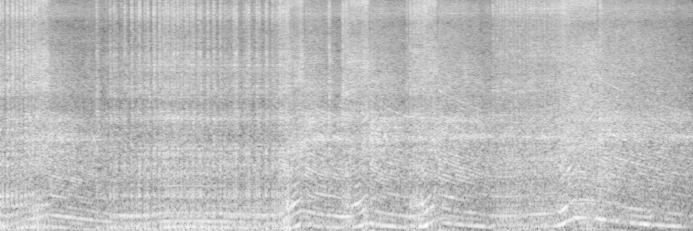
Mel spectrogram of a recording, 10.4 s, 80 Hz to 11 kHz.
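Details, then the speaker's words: 1980s fan-cooled Yamaha race snowmobile with a top-mounted fan, new fan bearings, a retensioned fan belt and an added 41 mm Mikuni carb, run without external mics: loud, crisp two-stroke blips rise and fall cleanly, no knock. Normal revving. "sounds healthy to me plenty of icy cold air coming from that fan too"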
